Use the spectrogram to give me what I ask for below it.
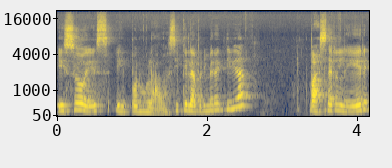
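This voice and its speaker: A woman at a fairly high pitch with a plain, everyday voice and a fairly quick pace. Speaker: university lecturer. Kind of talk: lecture.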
